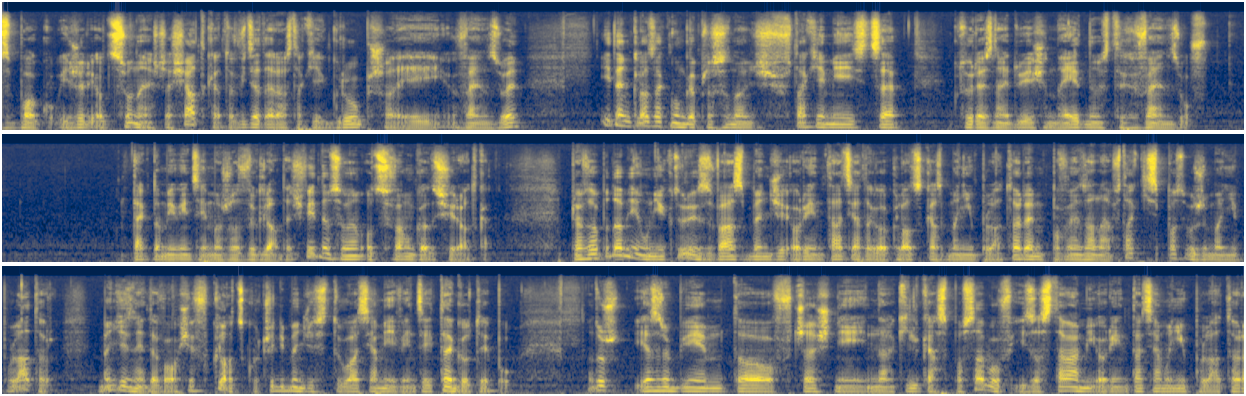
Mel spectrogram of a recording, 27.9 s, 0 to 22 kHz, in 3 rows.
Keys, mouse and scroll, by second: 1.2-2.9 middle drag, 5.1-7.0 drag, 9.2-11.1 middle drag, 21.0 ctrl+,, 23.5-26.9 middle drag.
